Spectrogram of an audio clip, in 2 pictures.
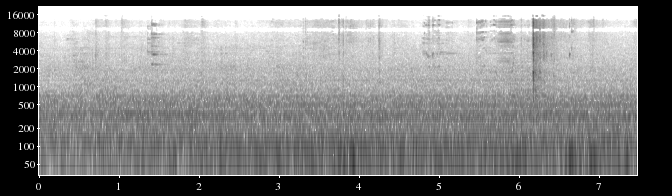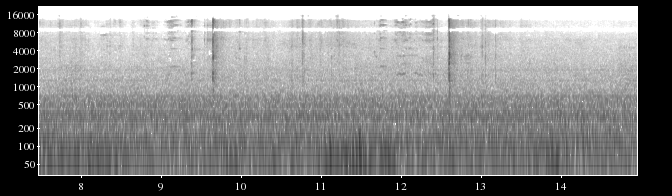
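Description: Hand pruning shears snipping lemon stems off the tree: a few sharp clicks a few seconds apart over a low steady background noise.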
